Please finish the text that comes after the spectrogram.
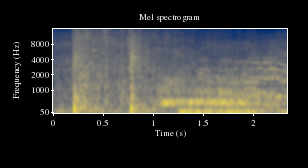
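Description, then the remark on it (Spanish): Two sharp, loud cracks a half-second apart, two shots from a revolver with a silencer fired inside a route 30 neighbourhood bus. Then comes a sustained, gritty spray of noise as the bus window glass shatters and breaks apart, with a faint high ringing running through it. “La ventana estalló en mil pedazos.”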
